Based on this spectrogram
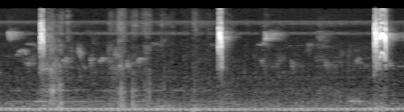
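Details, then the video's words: Female Brown-throated Sunbird in heat, calling to attract a male: three sharp, very high chirps spaced about two seconds apart, with faint thin whistles between them over a low steady hum. "PANGGILAN SOGON BETINA BIRAHI MEMIKAT SOGON JANTAN"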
